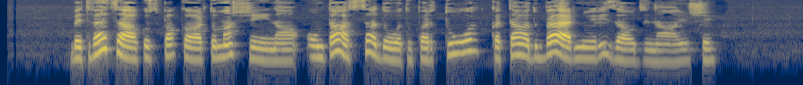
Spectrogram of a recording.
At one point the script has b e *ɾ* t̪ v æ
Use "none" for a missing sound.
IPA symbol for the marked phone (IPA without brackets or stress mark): none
